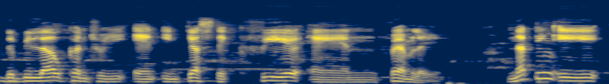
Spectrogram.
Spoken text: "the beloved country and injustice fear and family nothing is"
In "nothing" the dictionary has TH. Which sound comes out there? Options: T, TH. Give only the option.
T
